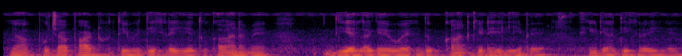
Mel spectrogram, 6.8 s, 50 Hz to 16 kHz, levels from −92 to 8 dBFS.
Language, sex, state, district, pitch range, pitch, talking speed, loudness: Hindi, male, Bihar, Saran, 105-110 Hz, 110 Hz, 195 wpm, -39 LUFS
